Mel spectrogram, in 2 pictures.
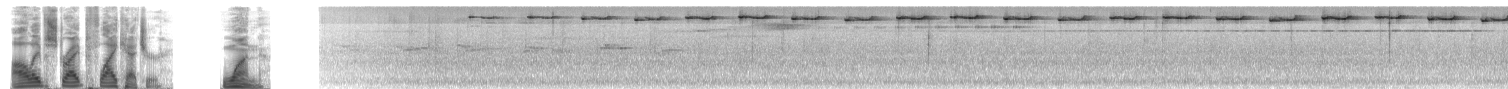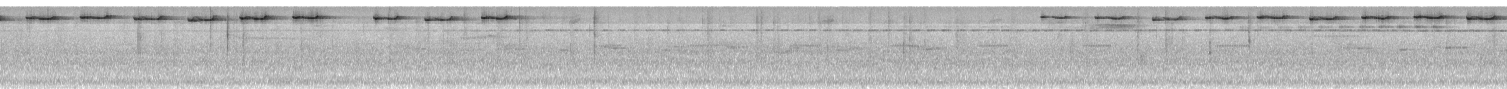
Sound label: Olive-striped flycatcher; S. America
